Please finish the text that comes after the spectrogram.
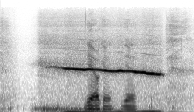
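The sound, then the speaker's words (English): A person whistles a long, steady high tone that slowly glides downward for about two seconds, imitating a mortar shell coming down after being fired, while another voice briefly talks over it. “And those mortars, when the motherfucker a mile away drops the mortar, boom, boop, and it hits, it explodes, it goes into the air. It starts to come down, it makes that sound.”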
